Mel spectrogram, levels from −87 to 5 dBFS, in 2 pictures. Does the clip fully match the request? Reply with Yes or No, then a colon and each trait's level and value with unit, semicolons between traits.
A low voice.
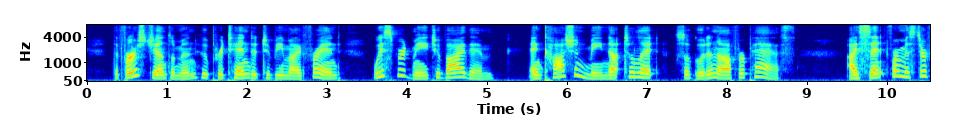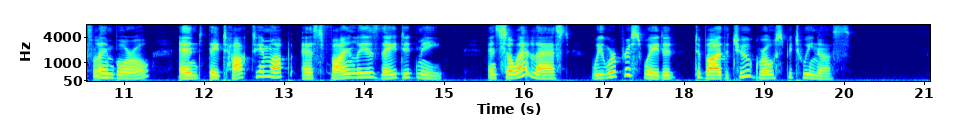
No: medium, 185 Hz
